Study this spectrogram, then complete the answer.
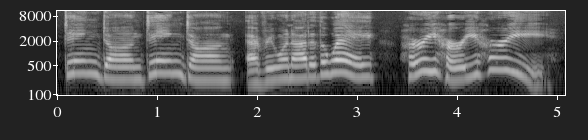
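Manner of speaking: loud sing-song clanging call; siren call. Acted. Firemen racing through town, calling loudly to clear the way.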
